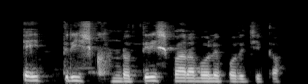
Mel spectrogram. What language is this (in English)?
Bangla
